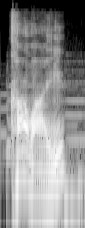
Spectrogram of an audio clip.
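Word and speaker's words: かわいい: In Japanese, it's ka-wa-ii, right? Kawaii, ka-wa-ii, right? But how would you pronounce this as a southerner, right? You would say kawaii, kawaii, right? Now, in Japanese, this is not right? If you say kawaii, that sounds weird.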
